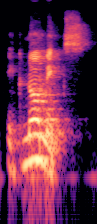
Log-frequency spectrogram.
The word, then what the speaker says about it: economics: We have the last word, that is economics. It's a subject or study, economics. And the stress is NO, nomics, NO. The stress is on NO, nomics.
